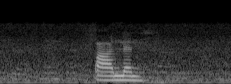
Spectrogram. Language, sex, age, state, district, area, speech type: Hindi, female, 18-30, Madhya Pradesh, Harda, urban, read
